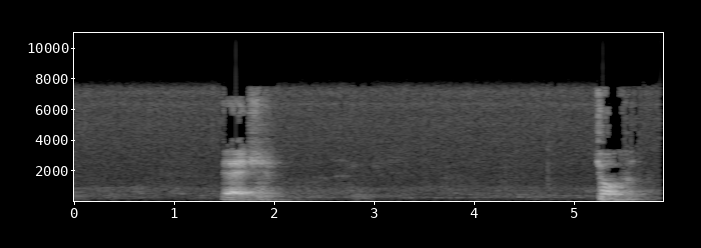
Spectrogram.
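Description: A man speaks through a microphone and loudspeaker in a large room.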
